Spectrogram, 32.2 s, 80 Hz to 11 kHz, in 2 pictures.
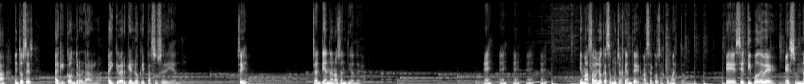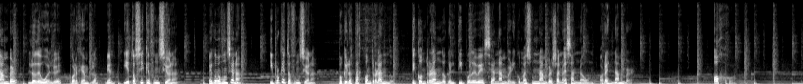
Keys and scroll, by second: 0.0-0.2 typing, 2.0 j, 11.8-13.0 typing, 14.5 Return, 15.5 Escape, 15.6 k, 16.4 j, 17.7-21.3 typing, 19.4 Escape, 22.7 k, 23.5 shift+v, 24.1 Escape, 27.2 k, 28.0 j.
